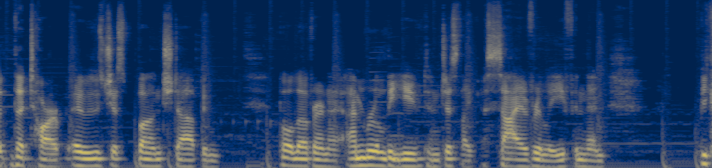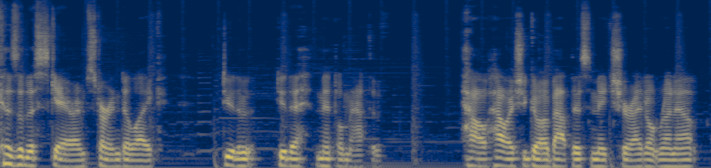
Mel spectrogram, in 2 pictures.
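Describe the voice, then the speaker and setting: Halting man improvising game narration. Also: on the low side, a bit bright. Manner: halting, thinking aloud. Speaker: tabletop role-playing player.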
